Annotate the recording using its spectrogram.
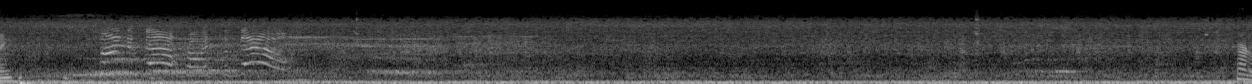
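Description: A horror film's soundtrack: a low, steady rumbling drone. About one to three seconds in come three short, high-pitched voice sounds that bend in pitch.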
